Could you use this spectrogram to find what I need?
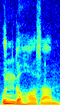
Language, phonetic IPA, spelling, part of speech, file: German, [ˈʊnɡəˌhoːɐ̯zaːm], Ungehorsam, noun, De-Ungehorsam.ogg
- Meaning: disobedience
